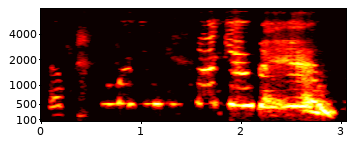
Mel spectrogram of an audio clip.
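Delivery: indignant shout. Retold or imitated. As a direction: yell it like you can't believe they ignored you. Quoting his own reaction in store.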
